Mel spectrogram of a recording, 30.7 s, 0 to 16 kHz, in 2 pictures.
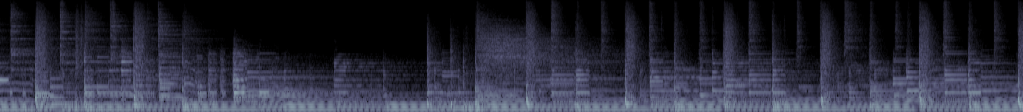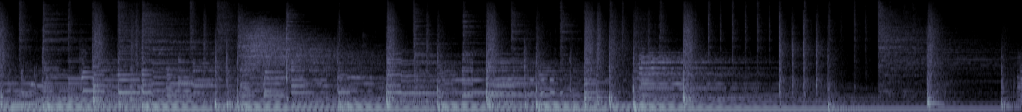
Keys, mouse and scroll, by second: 1.8 shift+s, 4.4 shift+s, 5.9 shift+s, 9.6 shift+s, 10.8 shift+s, 12.0 shift+s, 13.9 shift+s, 18.2 shift+s, 19.6 shift+s, 20.3 shift+s, 21.7 shift+s, 26.8 shift+s, 29.0 shift+s, 30.1 shift+s.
